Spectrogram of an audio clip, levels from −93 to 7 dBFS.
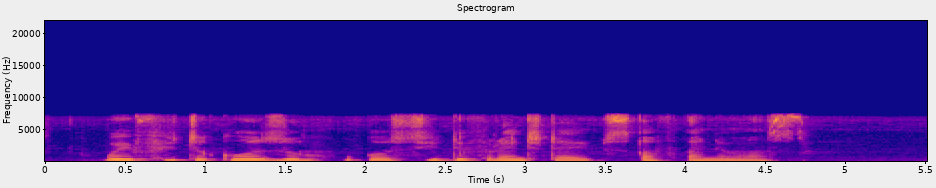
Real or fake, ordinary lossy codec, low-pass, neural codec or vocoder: real; none; 7.2 kHz; none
